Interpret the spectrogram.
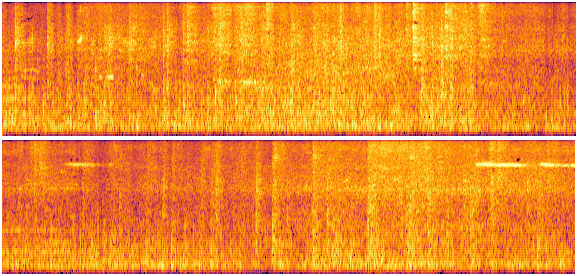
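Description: Train running over the tracks, heard from on board: a steady rumble of wheels on rail with repeated clatters over joints and points. Brief high wheel squeals come about eight seconds in and again near the end.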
